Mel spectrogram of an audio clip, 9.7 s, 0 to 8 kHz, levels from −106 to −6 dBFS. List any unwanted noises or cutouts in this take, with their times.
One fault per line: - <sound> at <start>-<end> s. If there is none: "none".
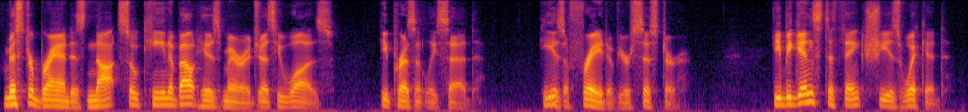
none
